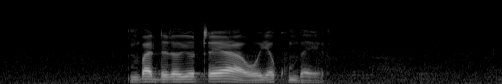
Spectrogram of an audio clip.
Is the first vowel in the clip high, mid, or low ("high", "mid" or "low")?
low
